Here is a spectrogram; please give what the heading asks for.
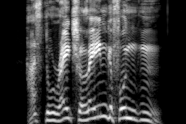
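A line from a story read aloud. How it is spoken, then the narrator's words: Shouting into phone. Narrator (German): schrie Josh ins Telefon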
